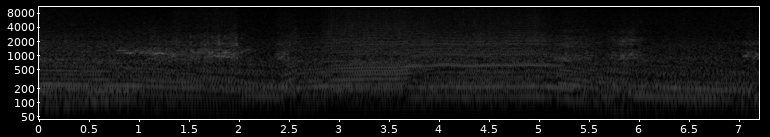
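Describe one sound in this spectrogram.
A car engine hums steadily and rises and falls in pitch as the car drives.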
